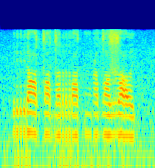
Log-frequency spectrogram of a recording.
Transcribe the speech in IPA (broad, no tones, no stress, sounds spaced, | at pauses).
r e tˤ ɛ dˤ e r ə˞ tˤ ŋ ɡ ʌ dˤ ə zˤ ə j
